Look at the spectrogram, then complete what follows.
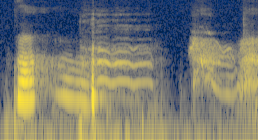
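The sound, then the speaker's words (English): A person imitates a seagull with a few squawking, wailing vocal cries that slide in pitch, starting with a sharp yelp and ending in two rougher, rising squeals, fairly loud and without other talk. “That was a pretty good seagull, man.”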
